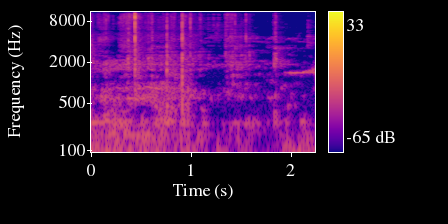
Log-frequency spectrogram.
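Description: Origami paper being folded and creased by hand: faint rustling with a few short, crisp crackles, the sharpest about half a second in.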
